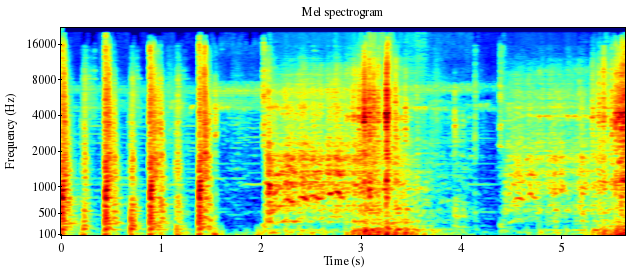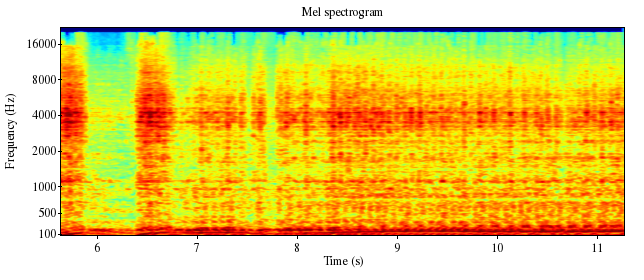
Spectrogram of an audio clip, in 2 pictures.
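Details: 1959 Ford Edsel after sitting over a decade, started on carburetor with glass fuel bowl: cranks in quick bursts, catches into loud uneven run with raspy chuffing; fuel pump gone and a large exhaust leak.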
